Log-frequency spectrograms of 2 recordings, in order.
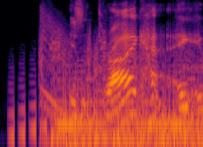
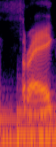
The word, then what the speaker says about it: Ddraig: straightforward, but during the multi-category tournament, is it Ddraig?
